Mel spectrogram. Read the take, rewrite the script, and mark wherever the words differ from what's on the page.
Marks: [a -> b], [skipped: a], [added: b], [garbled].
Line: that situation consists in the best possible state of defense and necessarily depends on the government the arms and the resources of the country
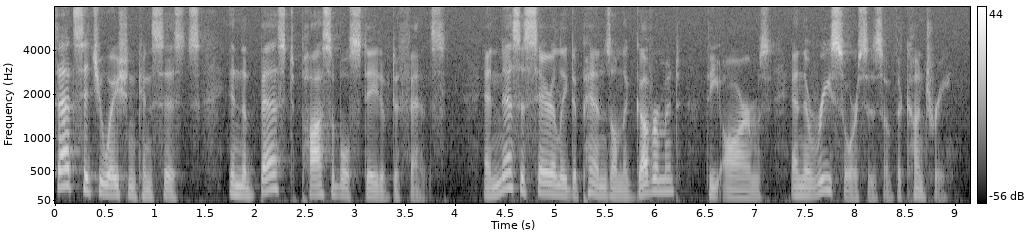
that situation consists in the best possible state of defense and necessarily depends on the government the arms and the resources of the country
